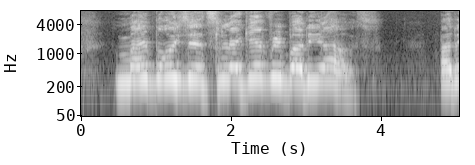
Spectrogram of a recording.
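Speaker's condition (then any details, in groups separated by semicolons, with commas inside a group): Cerebral palsy; no voice control, unusual voice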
